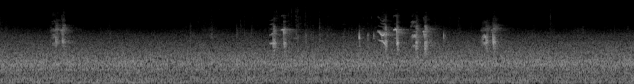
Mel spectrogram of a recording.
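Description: Short, high bird chirps in scattered groups: one, then a pair, then a quick cluster of about four, then one more, over a steady background hiss.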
